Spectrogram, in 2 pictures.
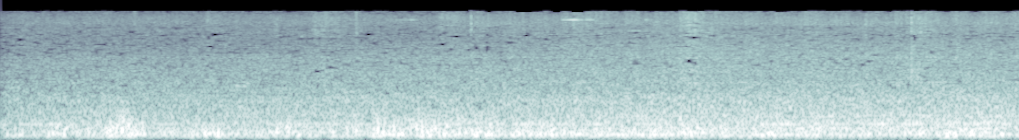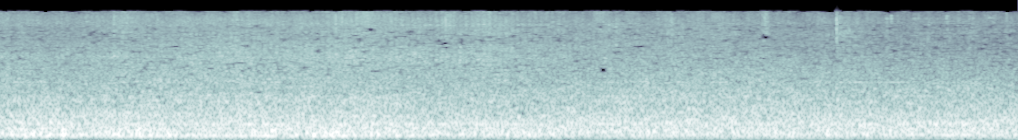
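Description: Steady street noise of traffic: a dense, even hiss with a faint steady hum beneath it.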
